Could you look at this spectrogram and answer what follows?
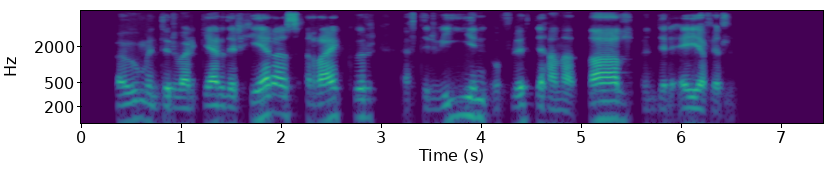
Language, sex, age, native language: Icelandic, male, 30-39, Icelandic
